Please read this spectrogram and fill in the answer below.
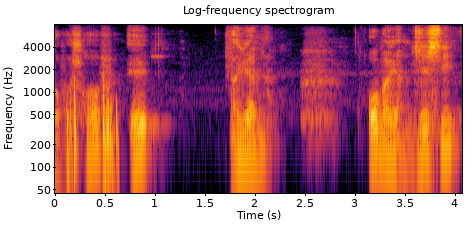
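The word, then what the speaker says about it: O'Magahn: oui, O apostrophe, voilà, plus loin, M-A-G-A-H-N, oui, O'Magan, voilà, O'Magan, voilà, comme ça, O'Magan, O'Magan, vous voyez, O'Magan, O'Magan, O'Magan, ça s'écrit comme ça.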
